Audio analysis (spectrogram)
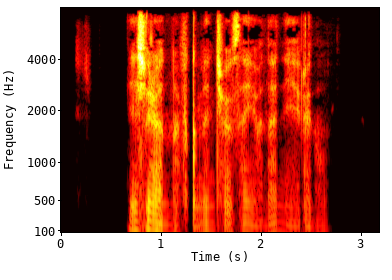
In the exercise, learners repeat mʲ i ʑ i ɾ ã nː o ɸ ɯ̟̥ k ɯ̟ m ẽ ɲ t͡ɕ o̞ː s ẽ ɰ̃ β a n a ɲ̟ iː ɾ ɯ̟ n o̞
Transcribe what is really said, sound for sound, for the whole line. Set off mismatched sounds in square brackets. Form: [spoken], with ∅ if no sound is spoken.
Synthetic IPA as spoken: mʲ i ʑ i ɾ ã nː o ɸ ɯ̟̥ k ɯ̟ m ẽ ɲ t͡ɕ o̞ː s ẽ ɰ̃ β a n a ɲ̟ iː ɾ ɯ̟ n o̞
